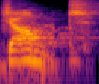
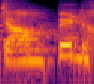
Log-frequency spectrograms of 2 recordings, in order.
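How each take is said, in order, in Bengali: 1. শেষের অংশটা শব্দের সাথে মিশে এক সিলেবলে বলা হয়। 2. শেষের অংশটা আলাদা একটা সিলেবল হিসেবে বলা হয়।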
